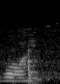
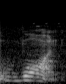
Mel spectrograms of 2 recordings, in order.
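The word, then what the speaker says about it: Vaughan: Option D, Thomas Kid and Henry Warhan. Usually we should not pronounce this as Warhan. Henry warn here G H is silent.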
